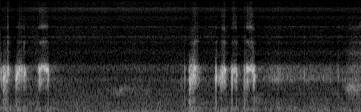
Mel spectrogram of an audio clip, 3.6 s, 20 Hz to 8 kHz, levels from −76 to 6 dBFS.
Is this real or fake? fake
